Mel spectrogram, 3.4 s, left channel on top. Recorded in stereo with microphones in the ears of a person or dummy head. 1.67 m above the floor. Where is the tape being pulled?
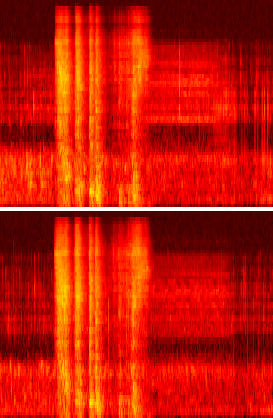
25° right (ahead or behind), 1.6 m.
